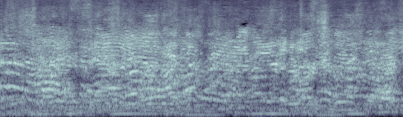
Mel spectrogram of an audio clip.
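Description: Loud chatter of several people talking over one another in a packed room.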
